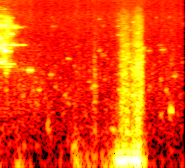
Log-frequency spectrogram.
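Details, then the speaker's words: Male cat snoring while asleep: a low, rumbling snore building into one louder rattling breath; owner says he snores loudly, audible from other rooms, though not too badly at the moment. "your cat snores he is such a he snores like a grown man he's not snoring too bad right now but he he can snore you can hear him in different rooms when he's snoring"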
